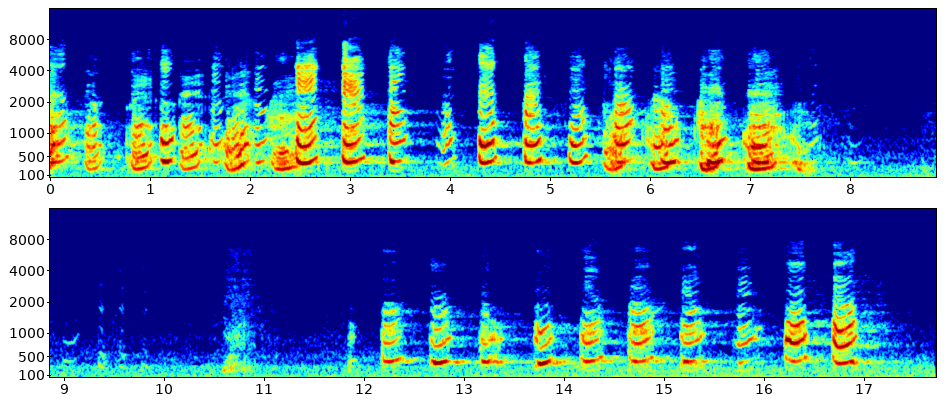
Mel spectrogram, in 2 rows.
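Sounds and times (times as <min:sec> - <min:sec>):
sea lion giving rough honking croaks at a dock: 0:00.0 - 0:07.9, 0:12.2 - 0:17.4.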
